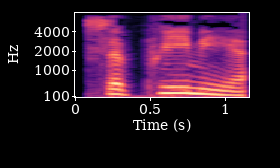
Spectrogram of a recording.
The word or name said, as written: sapremia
